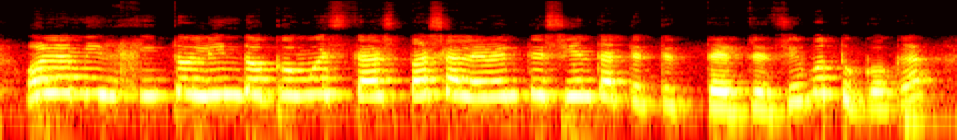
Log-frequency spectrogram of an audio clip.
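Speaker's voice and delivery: put-on taco lady cooing to a grown customer as if to a child; sweet taco lady. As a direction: coo at him like a doting grandma. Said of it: "como si fueras una criatura de poca edad".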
